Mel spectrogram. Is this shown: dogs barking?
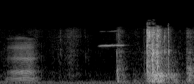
no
